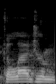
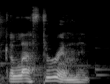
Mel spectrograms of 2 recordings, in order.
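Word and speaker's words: Galadhrim: With the army barracks, the units you'll get are the Sentinels of Cairn Amroth, the Galadrim Guards, and the Galadrim Swordsmen. And sorry, it's Galathrim. DH is pronounced like a TH.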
